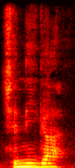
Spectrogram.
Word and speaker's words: Chenega: You could also look up Chenega MIOS, and Chenega is pronounced like your chin, Chenega, and then MIOS.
